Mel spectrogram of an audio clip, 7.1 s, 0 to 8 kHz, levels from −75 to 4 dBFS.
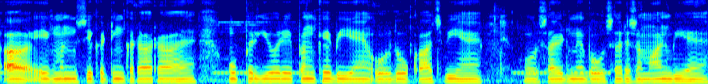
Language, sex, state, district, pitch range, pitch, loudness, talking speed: Hindi, male, Rajasthan, Bikaner, 100-105 Hz, 100 Hz, -22 LUFS, 230 wpm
